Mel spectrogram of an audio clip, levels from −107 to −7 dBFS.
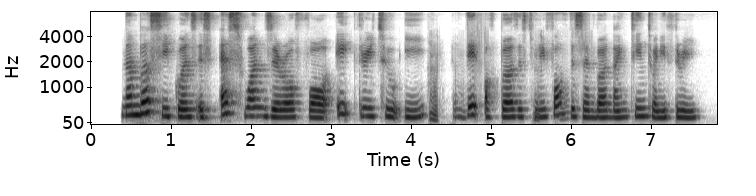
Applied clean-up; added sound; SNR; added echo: neural mask model DeepFilterNet 3.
